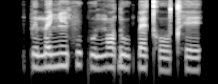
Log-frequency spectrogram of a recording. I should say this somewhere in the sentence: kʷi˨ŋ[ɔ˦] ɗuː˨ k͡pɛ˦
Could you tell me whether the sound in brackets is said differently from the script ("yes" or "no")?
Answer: no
